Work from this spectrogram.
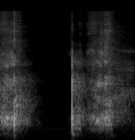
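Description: A knife slices through peppers for a one-pan breakfast skillet, with two close, crisp cutting strokes against a board separated by a short silence.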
